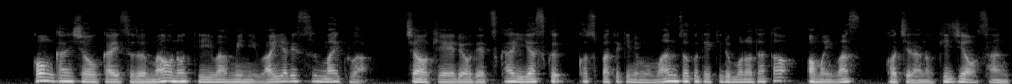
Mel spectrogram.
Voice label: maono wireless microphone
